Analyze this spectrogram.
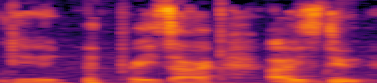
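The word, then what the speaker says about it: Brahzar: your name wrong dude with praise are I always do b-r-a-h-z-a-r hey whatever bras are I see it that's Brit Bray and then Czar but yeah I'm sure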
